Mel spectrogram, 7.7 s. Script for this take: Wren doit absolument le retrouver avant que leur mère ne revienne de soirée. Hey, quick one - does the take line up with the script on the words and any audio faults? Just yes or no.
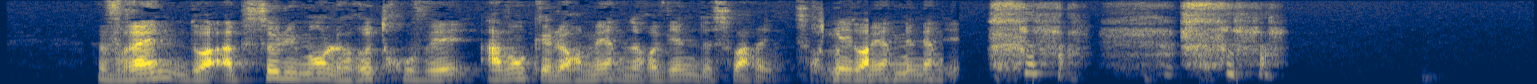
no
